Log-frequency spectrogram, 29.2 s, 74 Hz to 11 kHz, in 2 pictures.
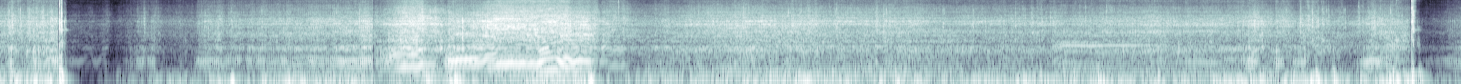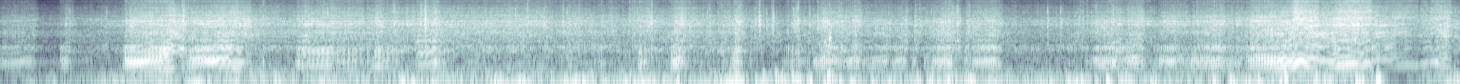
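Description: Beta 300RR two-stroke dirt bike engine revving hard under load, its pitch climbing and falling over and over with the throttle and gear changes. The engine note drops away sharply twice, about a second in and again about halfway through, then picks back up.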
